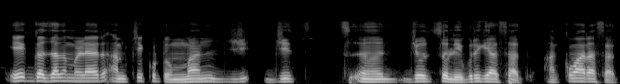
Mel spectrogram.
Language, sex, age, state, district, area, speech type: Goan Konkani, male, 45-60, Goa, Canacona, rural, spontaneous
